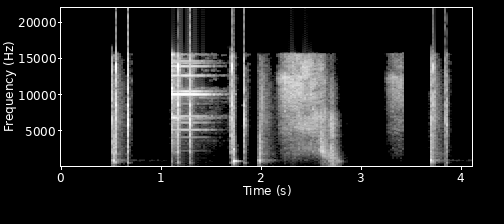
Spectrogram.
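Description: Animated subscribe-button sound effects: after a moment of silence, two sharp pops, then a bright bell-like ding, more clicks and a short whoosh, with another pop near the end.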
